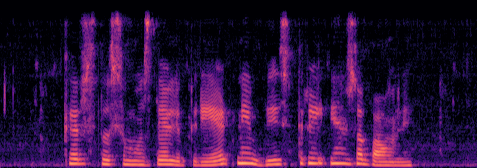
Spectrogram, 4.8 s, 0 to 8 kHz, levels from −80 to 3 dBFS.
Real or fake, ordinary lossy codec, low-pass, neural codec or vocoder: fake; none; 7.2 kHz; vocoder, 22.05 kHz, 80 mel bands, HiFi-GAN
